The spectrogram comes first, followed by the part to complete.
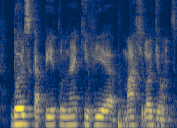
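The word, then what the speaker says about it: Martyn Lloyd-Jones: que também via Atos dois capítulos, né, que via Martin Lones, Martin Ly Jones, a pronúncia correta Mart Ly Jones, né, também tinha uma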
